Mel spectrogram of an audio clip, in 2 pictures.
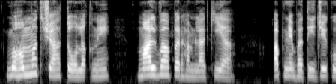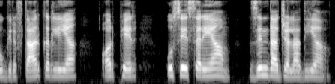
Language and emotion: Urdu, neutral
